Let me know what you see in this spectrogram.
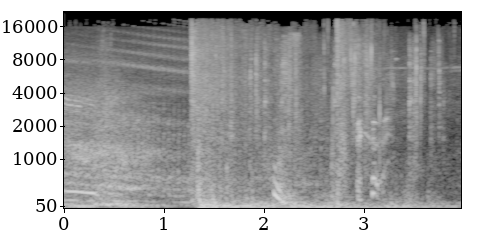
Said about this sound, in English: That was a hard landing for a bed.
